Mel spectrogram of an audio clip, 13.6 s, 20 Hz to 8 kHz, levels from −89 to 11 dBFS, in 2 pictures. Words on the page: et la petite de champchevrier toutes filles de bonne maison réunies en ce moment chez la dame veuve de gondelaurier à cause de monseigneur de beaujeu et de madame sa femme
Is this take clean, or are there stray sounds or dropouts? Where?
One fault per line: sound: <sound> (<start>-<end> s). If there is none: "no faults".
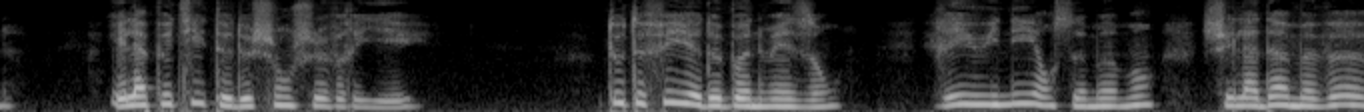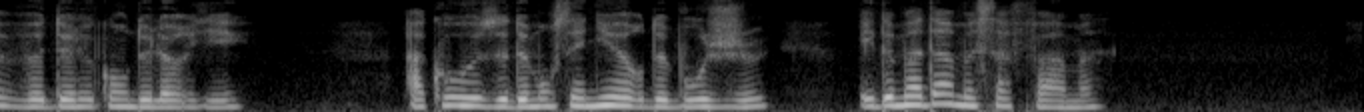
no faults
